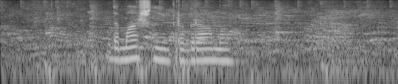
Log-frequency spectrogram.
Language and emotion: Russian, neutral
